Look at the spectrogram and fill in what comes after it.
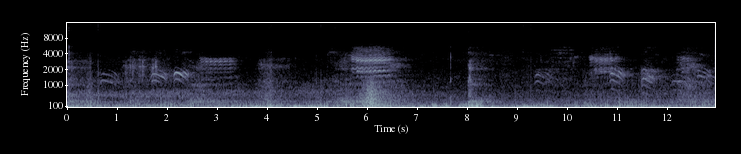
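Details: Farmed black goats in Gimhae, South Korea, in November 2024, calling repeatedly: overlapping quavering bleats from several animals, one louder call near the middle, set against steady low-pitched background noise.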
